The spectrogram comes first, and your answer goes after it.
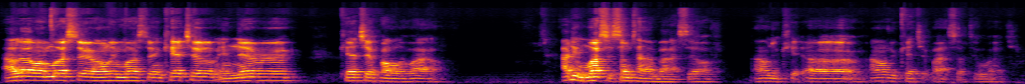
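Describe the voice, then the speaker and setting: A man co-hosting a podcast in casual chat, laid-back and slangy, getting animated when he rants. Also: mid-range voice, normal speed, echoey room. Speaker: podcast co-host.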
